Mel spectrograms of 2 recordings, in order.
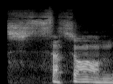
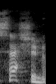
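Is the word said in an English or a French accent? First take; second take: French; English. First: It is said in a put-on French accent. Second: It is said in a plain English accent. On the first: "do you say it in a French accent?" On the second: "do you say it as session"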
